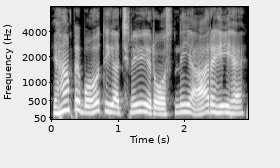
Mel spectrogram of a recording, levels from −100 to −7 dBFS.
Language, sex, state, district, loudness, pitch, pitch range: Hindi, male, Jharkhand, Ranchi, -13 LUFS, 185 Hz, 170-200 Hz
